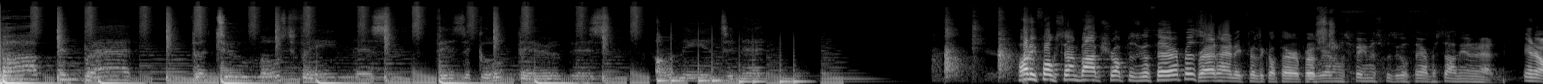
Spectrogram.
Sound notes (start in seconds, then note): 9.3 clapping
